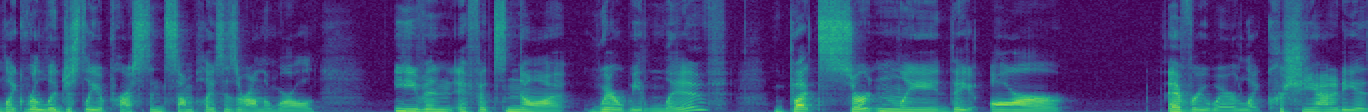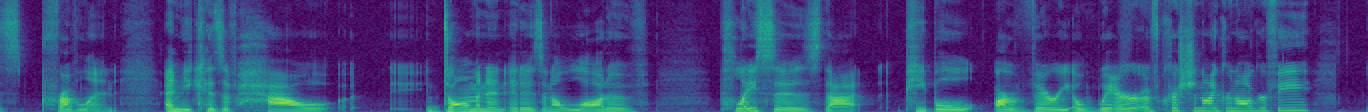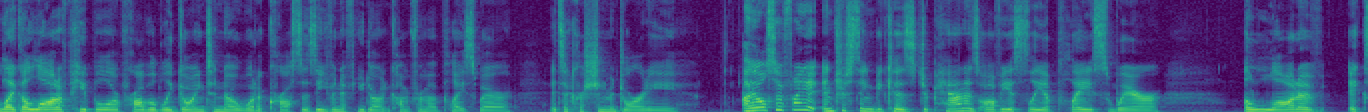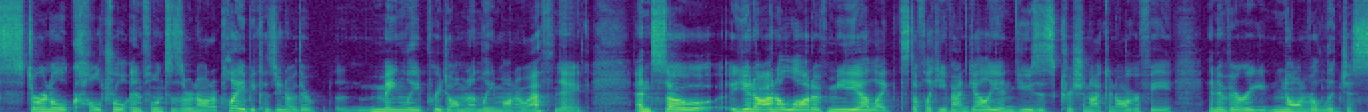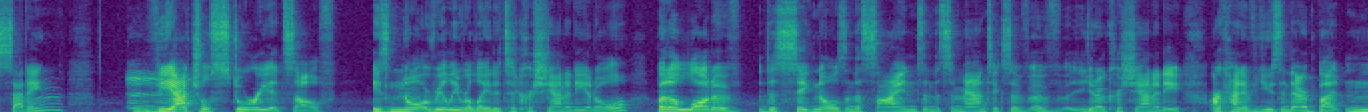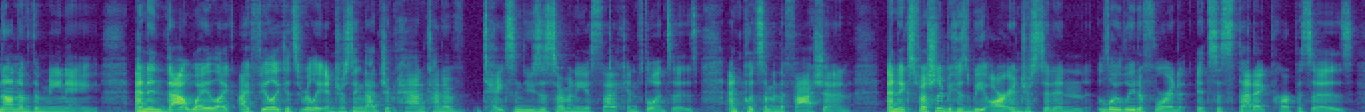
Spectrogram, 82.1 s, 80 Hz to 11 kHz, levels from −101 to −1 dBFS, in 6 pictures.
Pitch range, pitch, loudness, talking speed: 165-190 Hz, 175 Hz, -30 LUFS, 150 wpm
